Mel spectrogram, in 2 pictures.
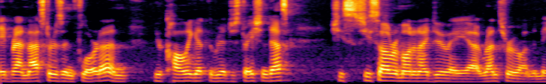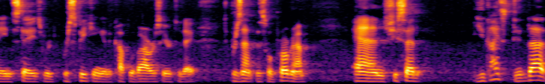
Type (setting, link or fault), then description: setting, busy venue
